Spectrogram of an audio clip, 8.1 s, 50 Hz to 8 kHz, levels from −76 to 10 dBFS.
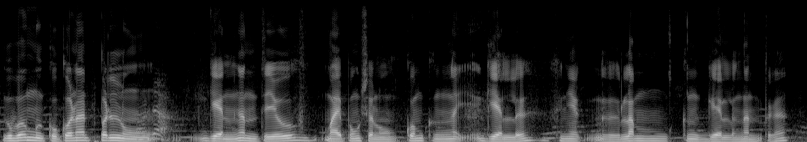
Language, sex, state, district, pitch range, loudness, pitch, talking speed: Wancho, male, Arunachal Pradesh, Longding, 115-140 Hz, -16 LUFS, 125 Hz, 125 wpm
